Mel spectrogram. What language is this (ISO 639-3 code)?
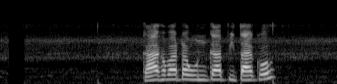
nep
